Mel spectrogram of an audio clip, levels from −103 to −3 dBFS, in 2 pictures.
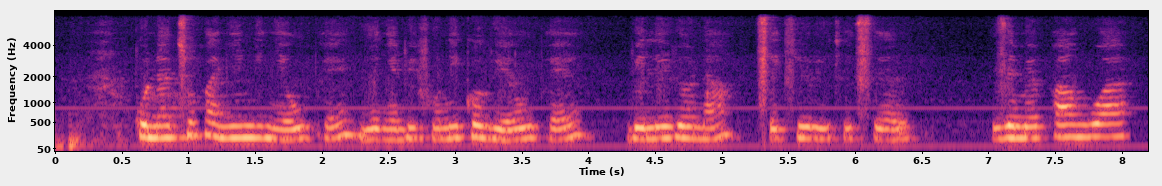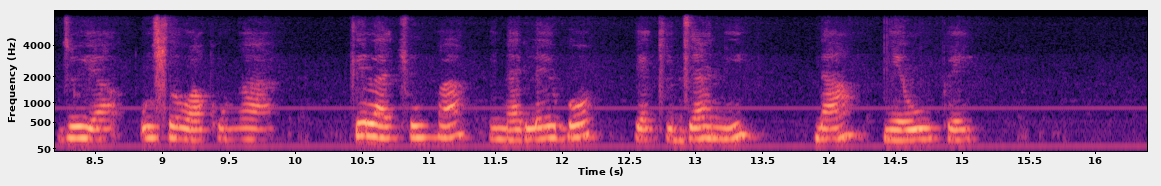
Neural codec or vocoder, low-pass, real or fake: none; 7.2 kHz; real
